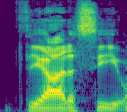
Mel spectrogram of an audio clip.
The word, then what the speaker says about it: theodicy: Is it theodicy? – Yes. – Okay. Yeah, so they call it theodicy, or the problem of evil.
